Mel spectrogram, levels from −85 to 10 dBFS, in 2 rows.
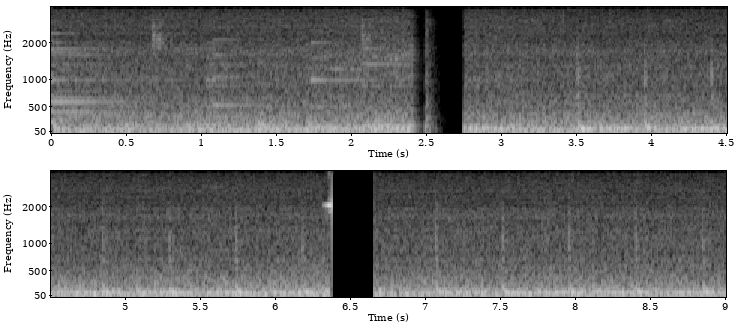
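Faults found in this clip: Burst of packet loss, 2.40 to 2.50 s: about 80 ms of held, fading everyday sound, then about 80 ms of the sound missing. Jitter buffer concealment extends the last frame. Spectrogram shows a smeared, decaying band. Waveform shows a tapering envelope.

Long network dropout, 2.50 to 2.76 s, likely network-side: roughly 240 ms of sound lost. Concealment fades out, leaving about 120 ms of flat silence. Spectrogram shows a blank column. Waveform shows a flat line before the sound resumes.

Unstable filter, 6.31 to 6.65 s: a squeal near 2 kHz swells to clipping within about 60 ms, then cuts to about 285 ms of silence while the filter resets. Spectrogram shows a bright horizontal line. Waveform shows a rising envelope that hits the rails, then silence.

G.711 mu-law call path: the spectrogram shows nothing above 4 kHz, which fits a 64 kbps narrowband link.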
